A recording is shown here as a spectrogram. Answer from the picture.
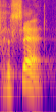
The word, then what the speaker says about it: chesed: That word steadfast love in the Hebrew is chesed. Sometimes spelled H-E-S-E-D. Some people spell it that way. Some people spell it C-H-E-S-E-D. But it's chesed.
